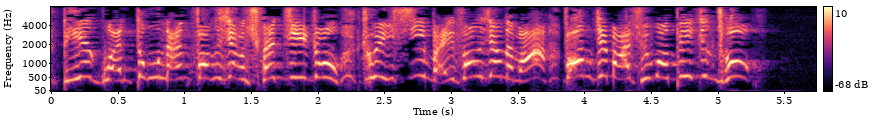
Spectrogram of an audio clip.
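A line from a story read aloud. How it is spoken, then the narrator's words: Hoarse, desperate shouting. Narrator (Chinese): 声嘶力竭的喊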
